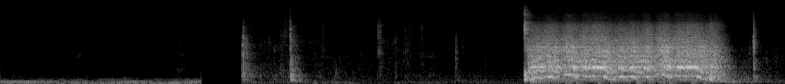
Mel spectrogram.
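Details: Long-stored 1959 Plymouth Fury, sitting 38 years, with points ignition; about two seconds of steady cranking that never catches while an inline tester confirms spark and some compression; turns over fine but getting no fuel.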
